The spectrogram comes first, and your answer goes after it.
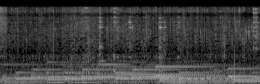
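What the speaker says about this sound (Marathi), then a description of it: "याच कढईवर आपल्याला हिरवी मिरची सुद्धा भाजून घ्यायची" Steady sizzling of green chillies roasting in a hot iron wok, continuous and fairly close, with no talking over it.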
